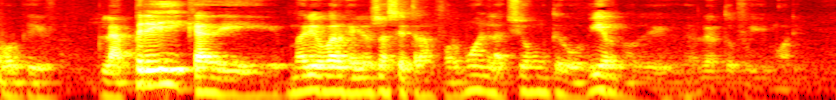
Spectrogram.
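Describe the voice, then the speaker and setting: A man at a moderate pace, with audible room echo. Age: 60s. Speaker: lawyer, political analyst. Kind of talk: political interview. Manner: emphatic.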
